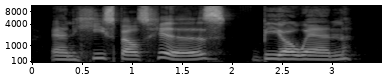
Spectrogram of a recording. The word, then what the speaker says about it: Bongiovi: the regular so it's he just phonetically spelled it for the band b-o-n-j j o-v-i bon jovi because it's hard to screw up when it's b-o-n like yeah jovi you can sound it out like booked on five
